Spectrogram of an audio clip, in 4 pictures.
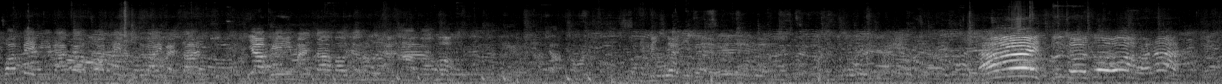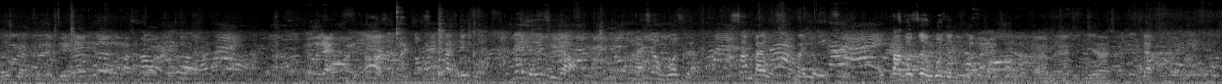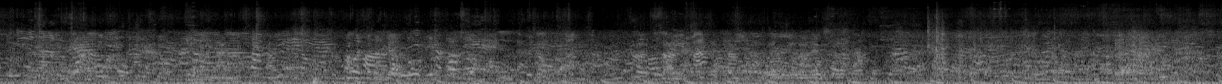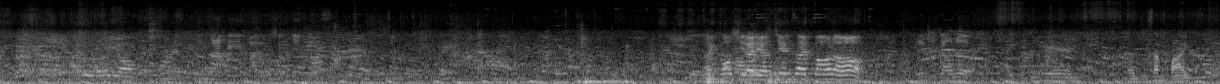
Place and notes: Ren’ai Rd., Zhudong Township, Hsinchu County - in the traditional market
Walking in the traditional market
Hsinchu County, Taiwan, 17 January, 11:14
